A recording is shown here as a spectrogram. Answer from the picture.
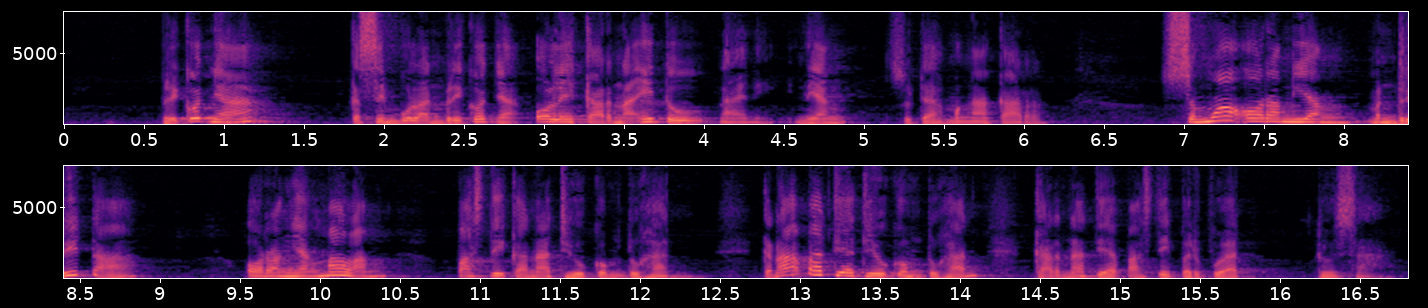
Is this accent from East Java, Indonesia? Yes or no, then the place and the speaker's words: yes; Bojonegoro, East Java, Indonesia; Saya orang Bojonegoro, ya.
